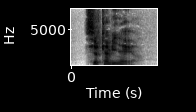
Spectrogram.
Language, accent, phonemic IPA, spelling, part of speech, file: French, France, /siʁ.kɔ̃.bi.nɛʁ/, circumbinaire, adjective, LL-Q150 (fra)-circumbinaire.wav
- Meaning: circumbinary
